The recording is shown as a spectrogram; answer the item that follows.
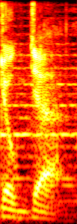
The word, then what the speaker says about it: Yogyakarta: Karena lidah orang Belanda sebagai penjajah bangsa pada saat itu sulit menyebutkan kata nga di awal kata, maka pengucapan Ngayogyakarta saat itu sering hanya diucapkan Yogyakarta oleh orang-orang Belanda. Hal ini akhirnya diikuti oleh orang pribumi. Hingga saat ini, dalam penggunaan sehari-hari, Yogyakarta lazim diucapkan Jogja, atau dalam bahasa Jawa Ngayogyakarta.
